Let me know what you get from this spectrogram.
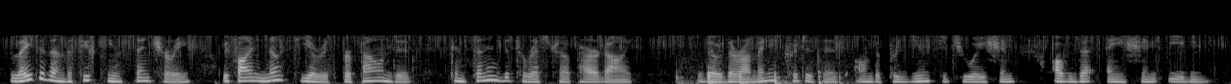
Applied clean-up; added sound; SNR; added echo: none; Writing + Crackle; 14 dB; none.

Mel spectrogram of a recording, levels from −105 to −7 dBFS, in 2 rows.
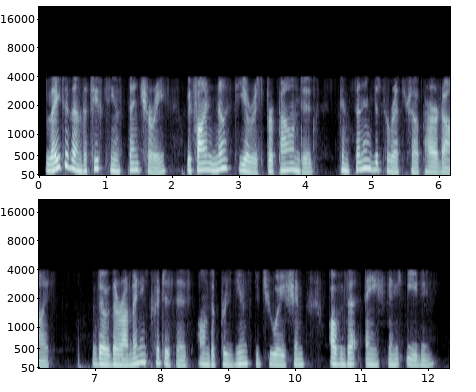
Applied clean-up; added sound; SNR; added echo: neural mask model DeepFilterNet 3.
